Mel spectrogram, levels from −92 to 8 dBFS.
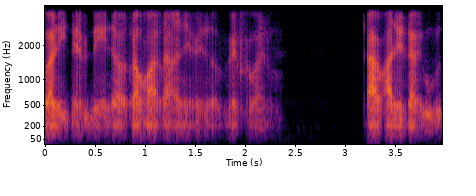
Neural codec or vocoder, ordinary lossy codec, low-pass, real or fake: autoencoder, 44.1 kHz, a latent of 192 numbers a frame, MeloTTS; none; 3.6 kHz; fake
